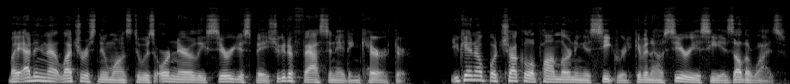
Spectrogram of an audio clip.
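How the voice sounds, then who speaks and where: A man reading scripted narration in a measured, earnest way, like a video essayist walking through a story retrospective. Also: mid-range voice, darkish tone, no echo, clean studio sound. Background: background music.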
